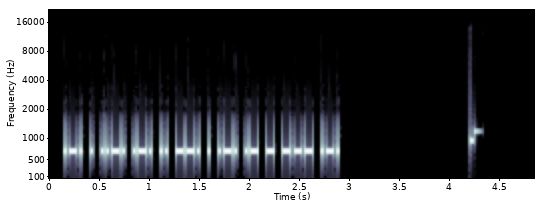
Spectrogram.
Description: Morse code, heard as a keyed tone, about 44 wpm, 700 Hz. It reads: REFRIGERATOR
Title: Top 1501-1750 Words 45wpm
